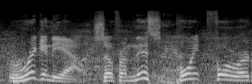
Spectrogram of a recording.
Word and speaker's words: Rigondeaux: well if you're wondering his name has been pronounced rendo through most of his amateur career but in prepping for this fight the camp was very clear in saying that the preference is rig Andy out so from this point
